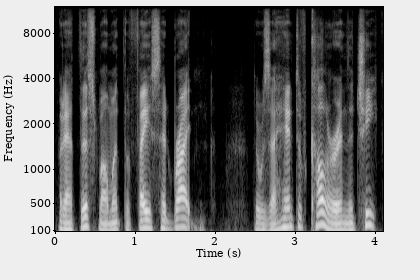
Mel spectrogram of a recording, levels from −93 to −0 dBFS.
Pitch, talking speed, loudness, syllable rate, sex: 115 Hz, 250 wpm, -19 LUFS, 6.5 syllables/s, male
